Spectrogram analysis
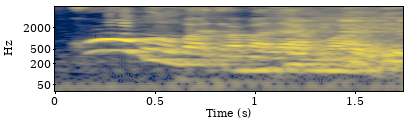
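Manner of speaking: loud, laughing shock; laughing disbelief. Retold or imitated. Husband laughing in disbelief at his wife's news. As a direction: blurt it out through a laugh. Shocked reply to wife quitting.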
